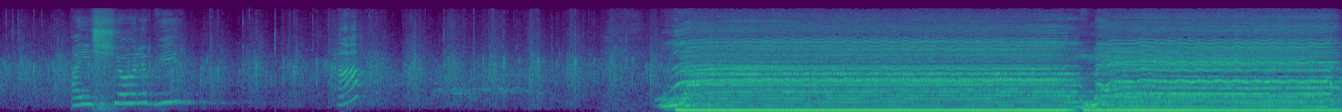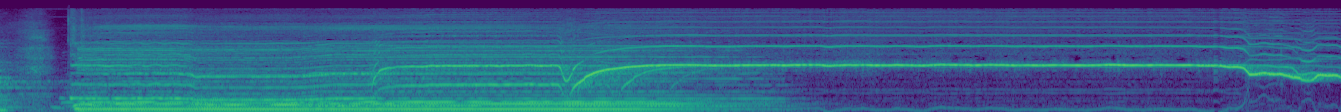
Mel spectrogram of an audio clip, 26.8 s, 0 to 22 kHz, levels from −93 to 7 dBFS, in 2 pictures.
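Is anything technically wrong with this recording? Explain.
Yes. At 25.55 s, near the very end, a burst of packet loss drops about 50 ms of audio. The receiver fills a 47 ms gap by extending and fading the last sound, heard as a brief held buzz or hiss, then playback resumes with that stretch missing.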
